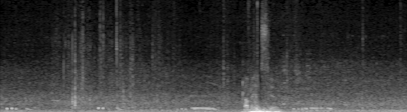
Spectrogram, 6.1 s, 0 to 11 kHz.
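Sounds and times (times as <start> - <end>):
pigeons cooing: 0.0 - 3.4, 4.2 - 5.2
wings fluttering: 0.8 - 3.6
speech: 3.6 - 5.1.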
